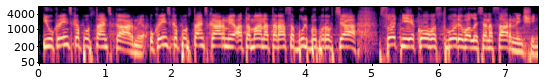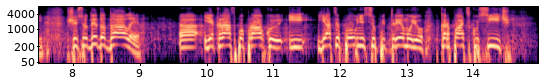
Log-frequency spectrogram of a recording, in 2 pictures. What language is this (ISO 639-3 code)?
ukr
